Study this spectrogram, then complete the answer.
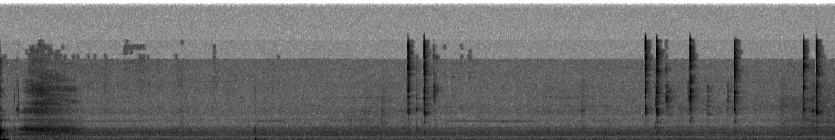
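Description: Water sprays steadily from a shower.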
